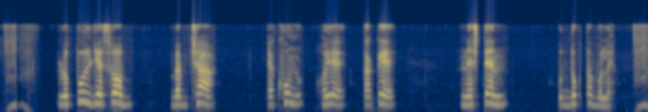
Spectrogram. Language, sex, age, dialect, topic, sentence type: Bengali, male, 18-24, Jharkhandi, banking, statement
